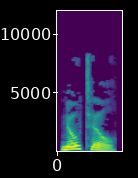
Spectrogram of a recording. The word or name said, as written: no-till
